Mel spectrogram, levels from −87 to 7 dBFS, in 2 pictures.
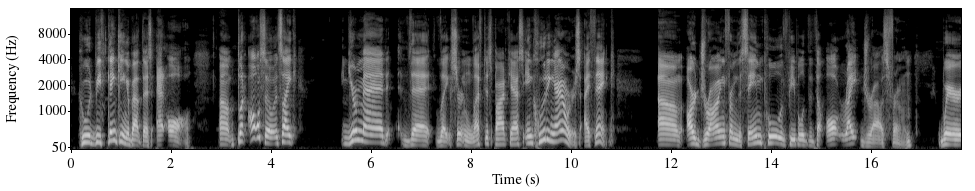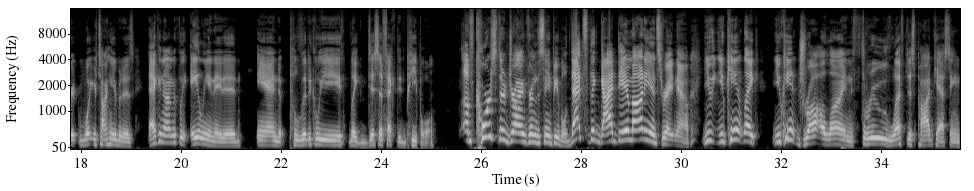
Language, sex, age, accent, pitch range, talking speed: English, male, 30-49, American, 130-190 Hz, 130 wpm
